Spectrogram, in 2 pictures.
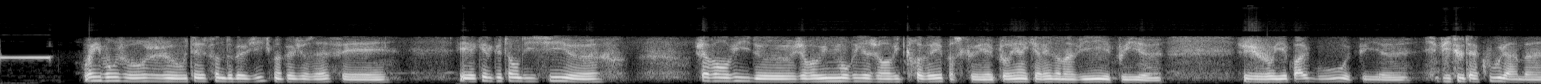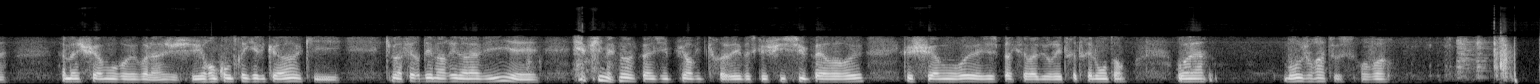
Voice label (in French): repondeur; Amoureux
